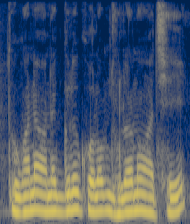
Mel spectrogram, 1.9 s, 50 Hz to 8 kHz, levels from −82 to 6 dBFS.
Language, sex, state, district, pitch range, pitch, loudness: Bengali, male, West Bengal, Alipurduar, 160-175 Hz, 165 Hz, -11 LUFS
